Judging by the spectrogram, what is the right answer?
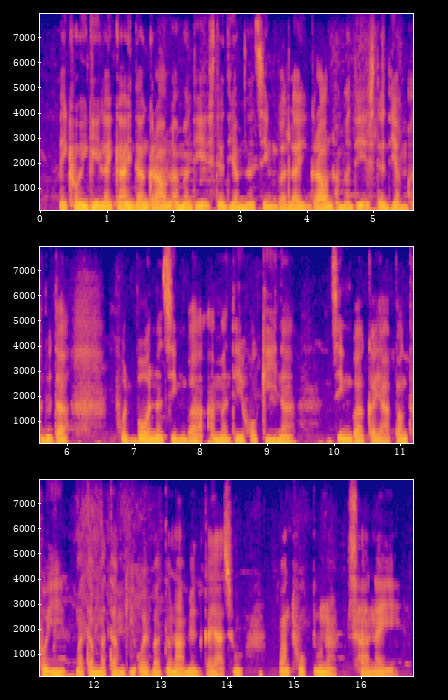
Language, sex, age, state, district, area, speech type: Manipuri, male, 30-45, Manipur, Tengnoupal, rural, spontaneous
